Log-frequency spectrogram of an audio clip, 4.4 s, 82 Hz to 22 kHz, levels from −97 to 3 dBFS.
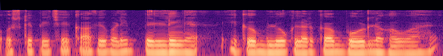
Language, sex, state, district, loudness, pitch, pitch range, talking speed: Hindi, male, Delhi, New Delhi, -15 LUFS, 125 Hz, 120-130 Hz, 205 wpm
